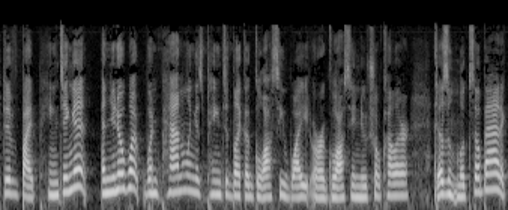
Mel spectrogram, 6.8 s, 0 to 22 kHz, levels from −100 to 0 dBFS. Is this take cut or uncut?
cut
